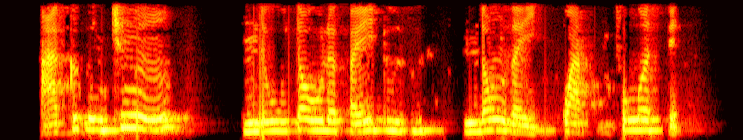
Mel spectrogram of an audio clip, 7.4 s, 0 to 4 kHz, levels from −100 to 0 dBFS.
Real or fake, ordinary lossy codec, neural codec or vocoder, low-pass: real; AAC, 24 kbps; none; 3.6 kHz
